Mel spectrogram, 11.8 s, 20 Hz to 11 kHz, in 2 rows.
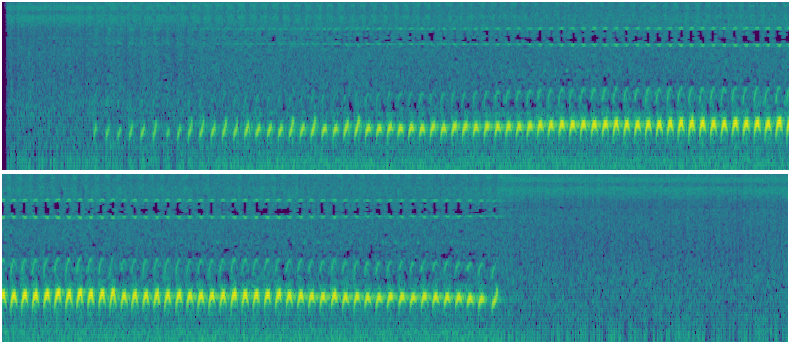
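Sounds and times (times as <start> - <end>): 
Surnia ulula calling: 0.7 - 9.7.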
